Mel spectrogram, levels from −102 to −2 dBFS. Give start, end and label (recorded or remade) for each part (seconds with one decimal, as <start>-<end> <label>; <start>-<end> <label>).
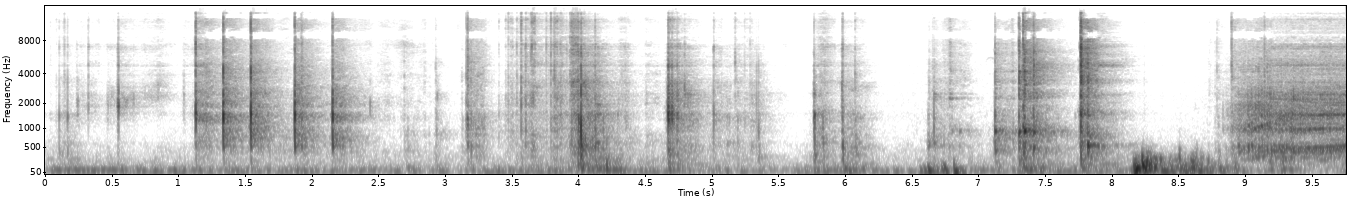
0.0-1.2 remade; 1.2-3.3 recorded; 3.3-6.5 remade; 6.5-7.9 recorded; 7.9-8.6 remade; 8.6-9.2 recorded; 9.2-9.8 remade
